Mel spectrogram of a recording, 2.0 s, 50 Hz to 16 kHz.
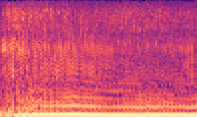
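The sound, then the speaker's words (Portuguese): A BMW M5 car engine revs loudly, holding a steady, strong droning tone with rich harmonics throughout. “Mein BMW M5.”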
